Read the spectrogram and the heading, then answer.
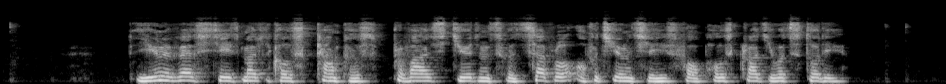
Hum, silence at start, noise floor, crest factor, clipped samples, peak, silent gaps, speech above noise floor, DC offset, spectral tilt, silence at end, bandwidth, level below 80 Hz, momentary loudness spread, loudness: none; 1.3 s; -63 dBFS; 14 dB; under 0.1%; 0 dBFS; none; 49 dB; under 0.1%; -4.5 dB/octave; 1 s; 9.4 kHz; -48 dBFS; 4 LU; -14 LUFS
